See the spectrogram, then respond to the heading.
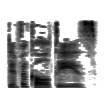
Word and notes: difficulties: British English

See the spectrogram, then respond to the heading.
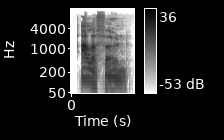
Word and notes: allophone: British English

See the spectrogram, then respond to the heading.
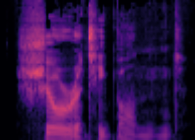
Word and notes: surety bond: British English

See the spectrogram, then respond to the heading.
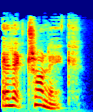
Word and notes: electronic: British English

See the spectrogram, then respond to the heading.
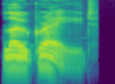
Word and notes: low-grade: British English

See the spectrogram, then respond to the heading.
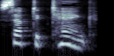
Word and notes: septic tank: American English

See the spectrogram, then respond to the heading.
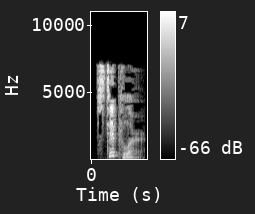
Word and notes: stippler: British English

